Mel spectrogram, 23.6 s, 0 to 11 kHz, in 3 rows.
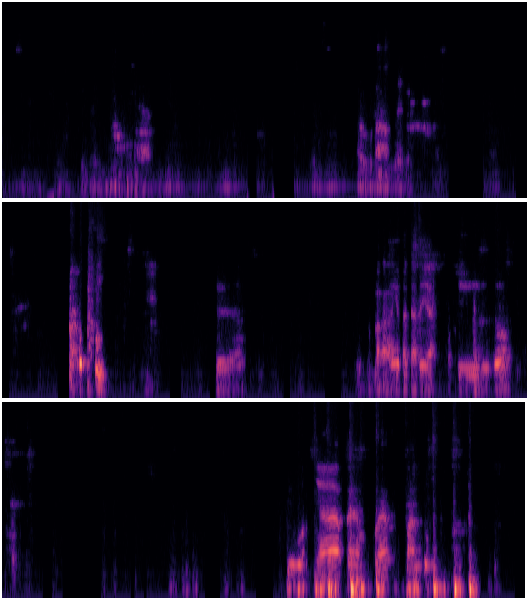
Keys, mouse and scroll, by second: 2.0 click, 6.8-12.2 drag, 15.0 scroll up 1, 17.2 click, 18.2 t, 20.0 typing, 21.3 space, 23.0 Return.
